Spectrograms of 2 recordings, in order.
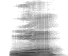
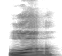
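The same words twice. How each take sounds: The two takes are said the same way.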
